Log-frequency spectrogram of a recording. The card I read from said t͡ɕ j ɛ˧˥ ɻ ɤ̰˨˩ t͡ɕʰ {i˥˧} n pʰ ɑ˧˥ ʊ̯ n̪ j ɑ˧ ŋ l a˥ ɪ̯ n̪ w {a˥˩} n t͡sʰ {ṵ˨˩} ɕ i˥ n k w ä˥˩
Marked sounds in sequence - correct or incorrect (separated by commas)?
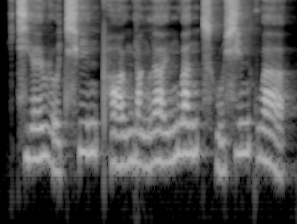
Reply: incorrect, incorrect, correct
